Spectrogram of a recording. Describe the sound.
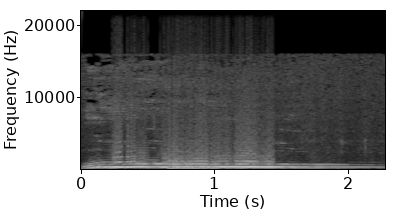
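A person imitates a wolf howl with one long, steady 'ooh' held for about two seconds, loud, with a brief rush of background noise in the middle.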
